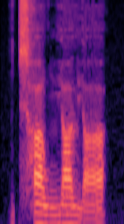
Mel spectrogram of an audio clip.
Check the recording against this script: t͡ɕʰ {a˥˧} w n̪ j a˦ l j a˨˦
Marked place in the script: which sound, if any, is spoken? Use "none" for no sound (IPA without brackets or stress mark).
a˥˧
